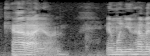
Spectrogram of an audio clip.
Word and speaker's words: cation: that as a cation it's not pronounced casan it's pronounced cation and when you have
